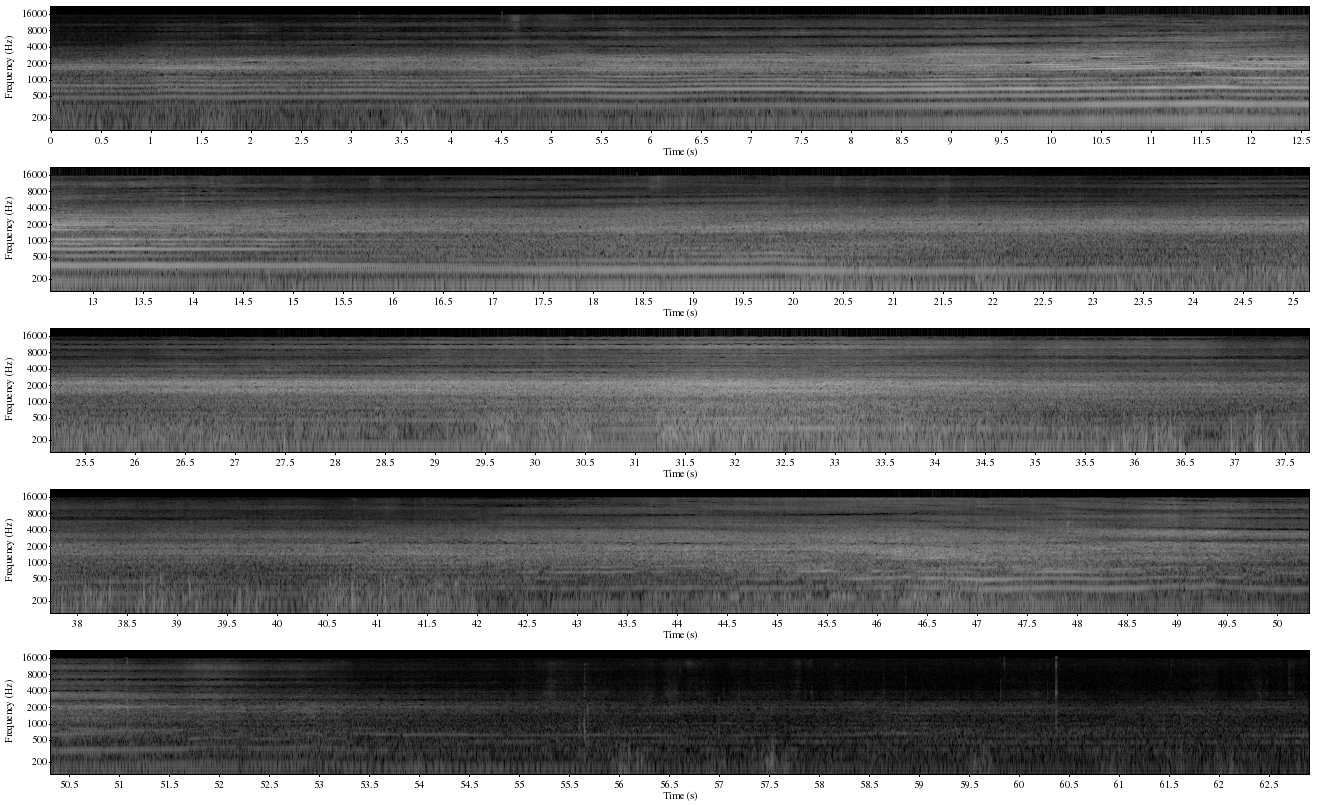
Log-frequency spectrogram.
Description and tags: snowmobiles pass by far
